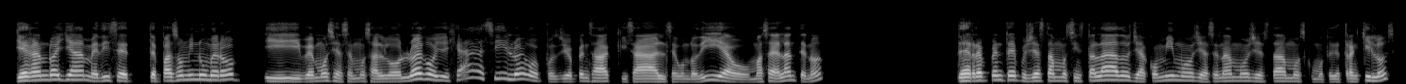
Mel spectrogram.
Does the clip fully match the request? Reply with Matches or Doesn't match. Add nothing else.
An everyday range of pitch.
Doesn't match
